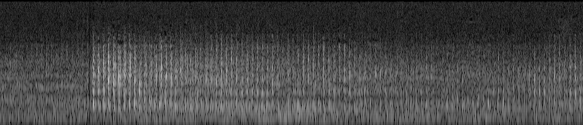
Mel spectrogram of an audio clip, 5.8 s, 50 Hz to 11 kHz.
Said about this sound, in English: Several helicopters are circling overhead, I assume in preparation for the march and rally as it makes its way from Pershing Square through the streets of downtown Los Angeles to the Staples Center here on 11th and Figueroa.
